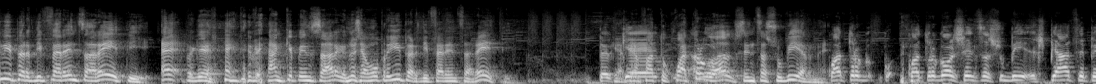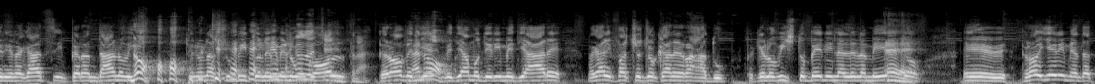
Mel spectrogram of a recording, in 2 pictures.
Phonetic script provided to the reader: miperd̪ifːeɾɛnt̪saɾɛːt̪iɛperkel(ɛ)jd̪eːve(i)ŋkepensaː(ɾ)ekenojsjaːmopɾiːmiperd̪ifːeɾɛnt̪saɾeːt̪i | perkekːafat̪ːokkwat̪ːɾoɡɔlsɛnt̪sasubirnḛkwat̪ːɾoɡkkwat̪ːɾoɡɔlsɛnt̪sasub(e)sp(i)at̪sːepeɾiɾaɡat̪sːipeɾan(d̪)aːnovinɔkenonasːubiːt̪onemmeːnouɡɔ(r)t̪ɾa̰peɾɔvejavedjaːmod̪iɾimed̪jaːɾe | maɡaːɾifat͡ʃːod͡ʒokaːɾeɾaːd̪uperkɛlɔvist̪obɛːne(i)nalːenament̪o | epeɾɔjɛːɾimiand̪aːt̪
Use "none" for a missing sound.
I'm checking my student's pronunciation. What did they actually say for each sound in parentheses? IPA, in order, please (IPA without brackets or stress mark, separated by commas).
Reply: ɛ, a, ɾ, i, j, d̪, l, i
